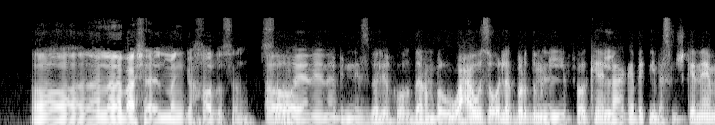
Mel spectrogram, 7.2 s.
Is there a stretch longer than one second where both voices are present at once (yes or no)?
no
